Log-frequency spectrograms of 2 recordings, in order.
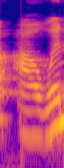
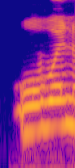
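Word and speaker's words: oven: है अरे छोटी मालकिन वह आवन नहीं होता ओवन होता है ओवन आपने गलत प्रोनाउंस एशन किया है क्या यार साक्षी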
